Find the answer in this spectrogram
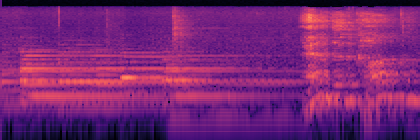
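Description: Live jazz quartet playing a slow ballad: piano chords ringing out and fading over a low double bass line, then a woman's voice coming in singing about three seconds in.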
